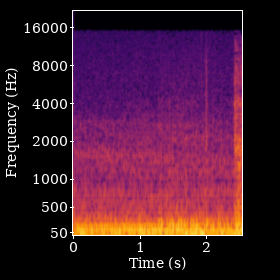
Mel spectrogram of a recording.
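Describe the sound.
Quad bike engine running on a dirt track, giving a steady, fairly loud low rumbling drone throughout.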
